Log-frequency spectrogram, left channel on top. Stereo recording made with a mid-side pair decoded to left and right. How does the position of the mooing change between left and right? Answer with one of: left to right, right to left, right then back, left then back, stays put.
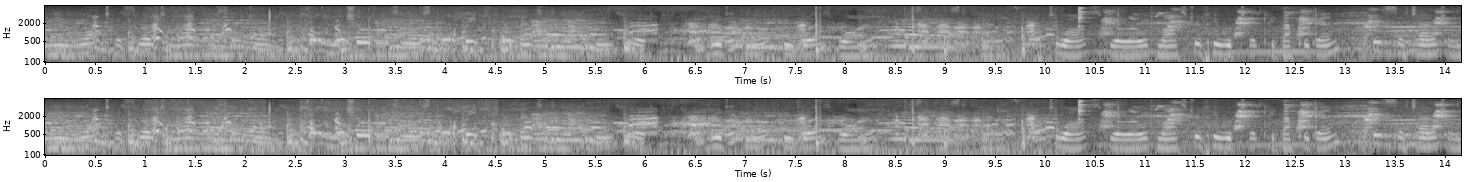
right to left.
